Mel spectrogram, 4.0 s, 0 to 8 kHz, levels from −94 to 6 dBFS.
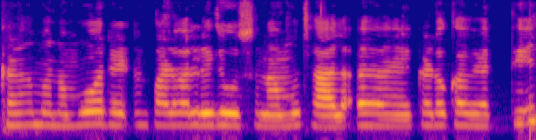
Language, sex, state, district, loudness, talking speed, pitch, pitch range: Telugu, female, Telangana, Nalgonda, -23 LUFS, 150 wpm, 225 Hz, 215-225 Hz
